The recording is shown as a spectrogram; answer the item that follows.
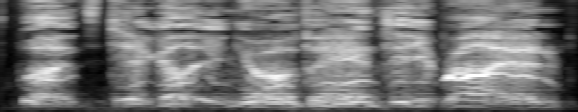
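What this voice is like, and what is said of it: Scary voice. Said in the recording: “You can do it in a scary voice.”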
